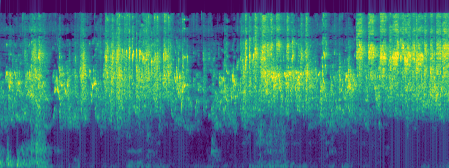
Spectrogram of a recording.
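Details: A flock of budgerigars at morning feeding time fills the air with dense, fast chirping and warbling, a low thud at the start.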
